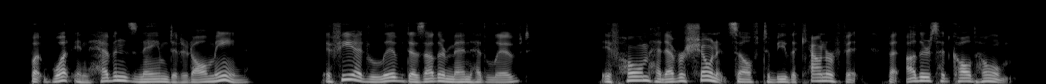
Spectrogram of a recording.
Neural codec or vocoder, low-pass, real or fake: codec, 16 kHz, 4 kbps, X-Codec, HuBERT features, trained on LibriSpeech; 7.2 kHz; fake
